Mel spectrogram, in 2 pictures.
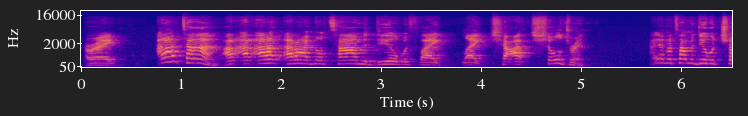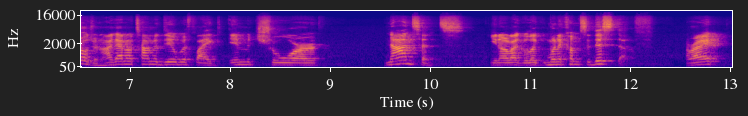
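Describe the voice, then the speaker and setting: A man's voice: high voice, lively intonation, normal speed, sharp tone. A man in his late twenties, a channel host talking straight to his viewers in an emphatic, repetitive, exasperated way. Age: 20s. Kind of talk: direct-to-camera rant.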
